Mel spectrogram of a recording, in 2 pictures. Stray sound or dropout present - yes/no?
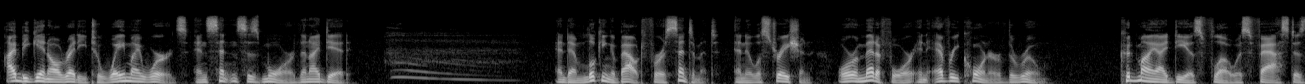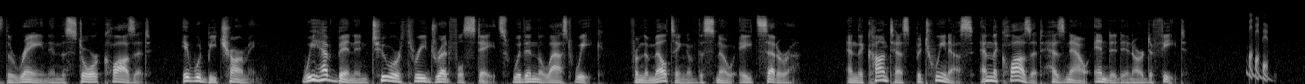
yes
